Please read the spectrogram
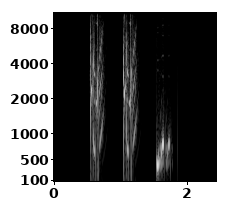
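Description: Three short cartoon pop sound effects about half a second apart: two quick high ones that sweep in pitch, then a lower one that steps upward in pitch.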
